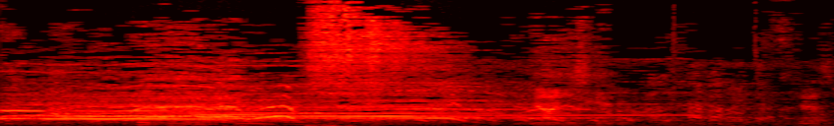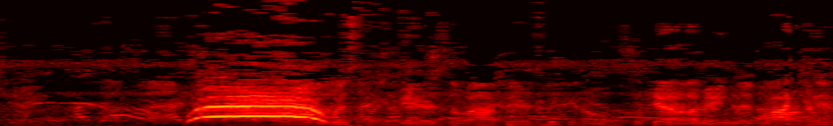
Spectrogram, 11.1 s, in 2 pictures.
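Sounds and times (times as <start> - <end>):
festival crowd yelling and screaming: 0.0 - 4.5, 6.8 - 7.8.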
